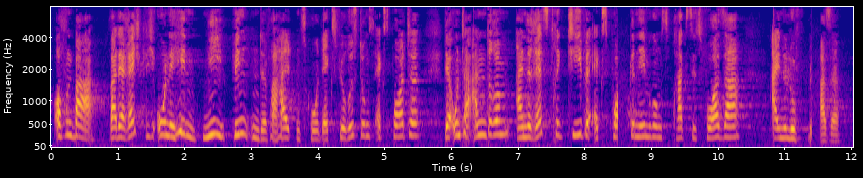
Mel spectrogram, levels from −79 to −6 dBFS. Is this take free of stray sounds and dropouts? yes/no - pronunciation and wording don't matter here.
no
